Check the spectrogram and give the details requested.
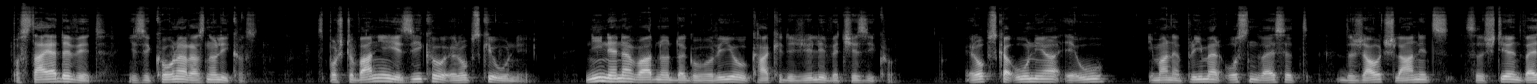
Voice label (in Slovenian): slovenski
